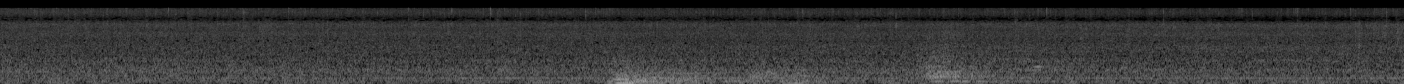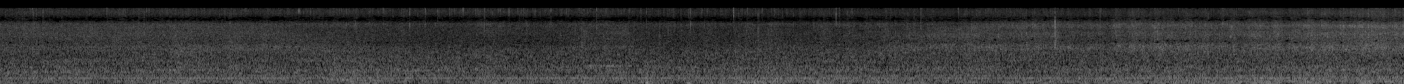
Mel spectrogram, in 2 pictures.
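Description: Steady rain falling on a wet asphalt road, an even hiss of drops. Two brief low thumps come about six and nine seconds in, and a higher hiss swells near the end.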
